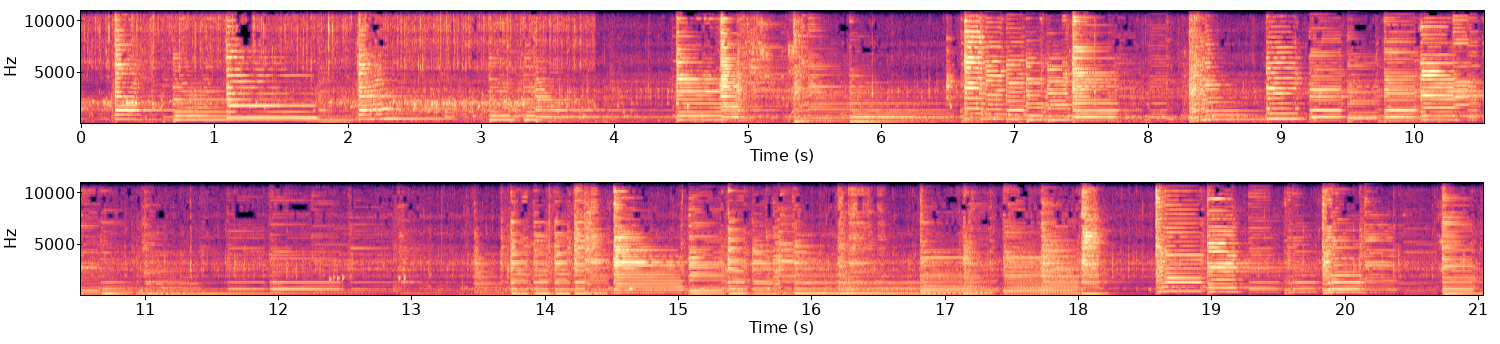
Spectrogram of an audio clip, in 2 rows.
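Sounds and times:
guitar playing instrumental: 0.0 - 21.0.

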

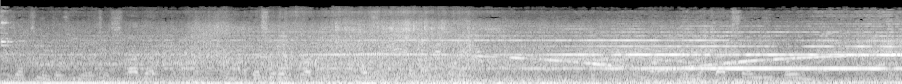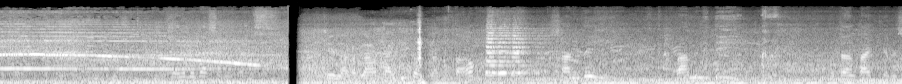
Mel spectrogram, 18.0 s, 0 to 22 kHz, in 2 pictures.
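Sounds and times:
low rumble of road traffic: 0.0 - 18.0
emergency siren wailing: 0.5 - 11.9.

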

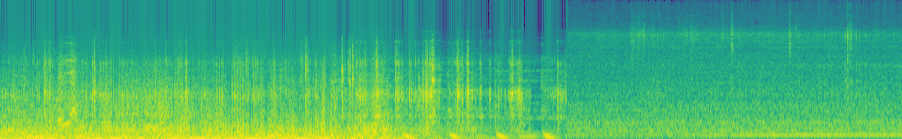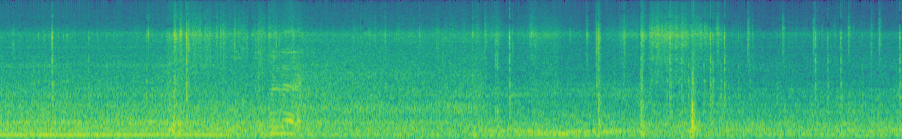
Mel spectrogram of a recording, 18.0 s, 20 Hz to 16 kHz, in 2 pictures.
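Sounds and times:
vehicle engine and road noise: 0.0 - 18.0.

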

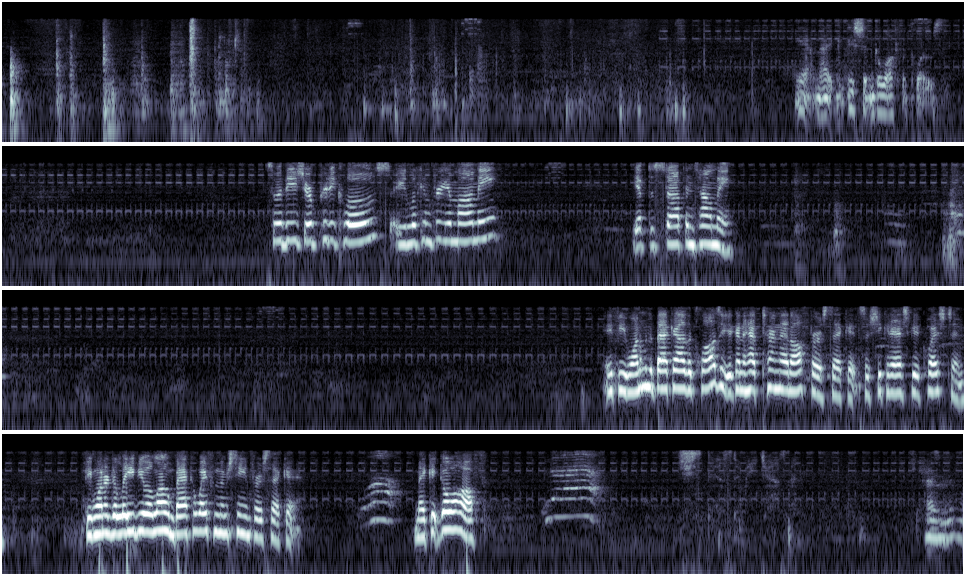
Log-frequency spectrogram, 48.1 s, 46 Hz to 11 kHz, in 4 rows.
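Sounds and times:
faint high electronic beep: 4.3 - 4.6, 5.7 - 6.1, 8.2 - 34.3, 34.9 - 48.0.

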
